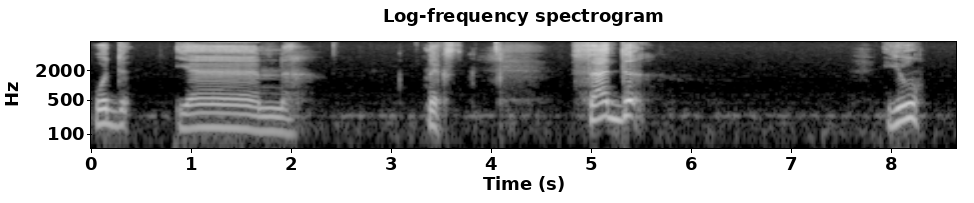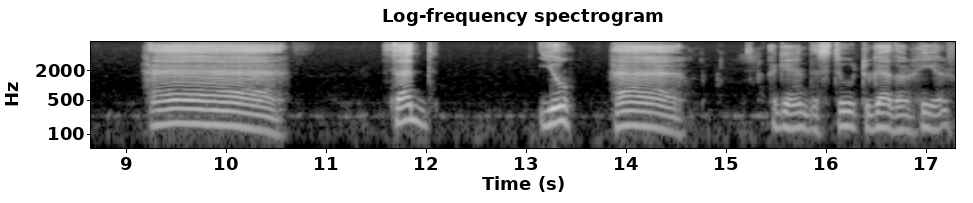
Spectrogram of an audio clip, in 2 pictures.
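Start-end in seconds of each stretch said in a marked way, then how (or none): 0.0-1.9 short loud "Would", long-held "yan"; long sound. Shown as a demonstration. Teacher showing consonant and long sound, syllable by syllable. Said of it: "this is long sound". 4.8-14.5 "Thad, you, ha" loud and high, "ha" held; syllable by syllable. Shown as a demonstration. Teacher sounding out a word for students, syllable by syllable.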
